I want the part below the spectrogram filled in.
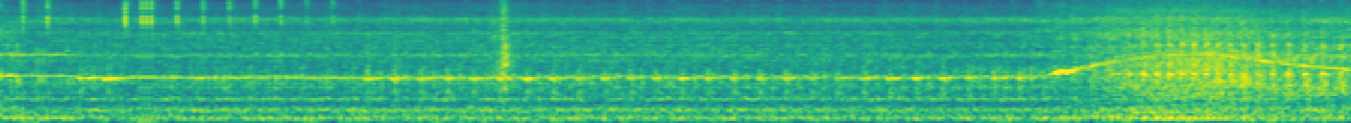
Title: Nissan extera knocking noise WHAT IS IT ???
